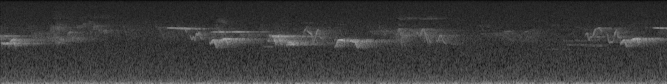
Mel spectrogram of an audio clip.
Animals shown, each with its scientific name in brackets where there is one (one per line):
American Robin (Turdus migratorius)
Red-eyed Vireo (Vireo olivaceus)
Black-capped Chickadee (Poecile atricapillus)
